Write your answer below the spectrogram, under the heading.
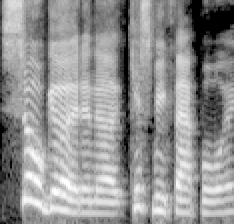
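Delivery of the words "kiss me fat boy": put-on creepy clown voice. Quoting the clown coming out of the drain: imitating Tim Curry as the clown. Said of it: "Tim Curry steered generations of kids".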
